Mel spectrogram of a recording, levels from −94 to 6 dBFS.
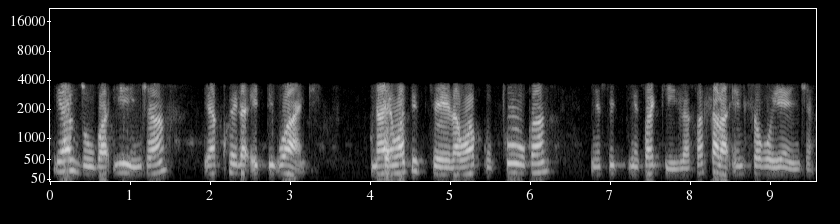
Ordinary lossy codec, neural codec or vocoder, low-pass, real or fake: none; none; 3.6 kHz; real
